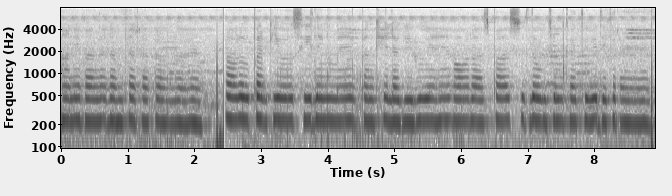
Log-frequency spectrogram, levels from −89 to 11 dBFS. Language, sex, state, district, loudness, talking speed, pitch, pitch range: Hindi, female, Maharashtra, Chandrapur, -24 LUFS, 175 wpm, 225 Hz, 220-230 Hz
